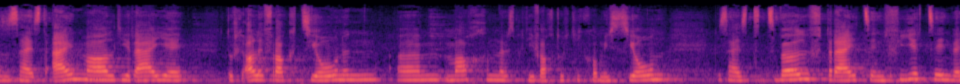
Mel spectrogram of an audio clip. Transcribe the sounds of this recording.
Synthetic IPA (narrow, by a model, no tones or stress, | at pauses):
zoashaɪstʔaɪnmaːldiːʁaɪə | d̥ʊɾçʔɑlːəfɾɑkt͡sjoːnənɛmmɑχən̩ʁɛspɛ̥ktʰiːfaʊxd̥ʊɾçd̥iːkʰɔmisjoːn | d̥ɑshaɪstt͡svœlfd̥ʁaɪt͡seːnfiːt͡seːnvɛ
